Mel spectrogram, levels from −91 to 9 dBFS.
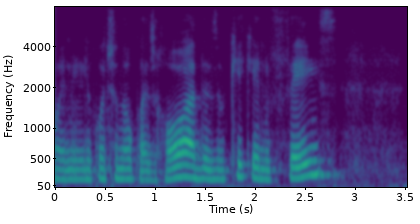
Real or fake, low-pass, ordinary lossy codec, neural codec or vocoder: fake; none; none; codec, 16 kHz, 4.8 kbps, FACodec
